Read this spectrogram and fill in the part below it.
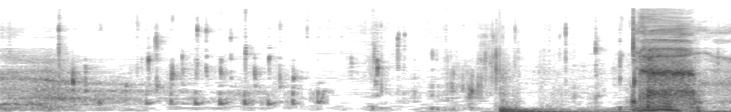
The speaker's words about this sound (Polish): Czekajcie, łyknę wody.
